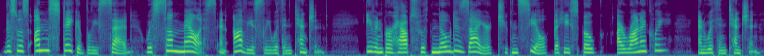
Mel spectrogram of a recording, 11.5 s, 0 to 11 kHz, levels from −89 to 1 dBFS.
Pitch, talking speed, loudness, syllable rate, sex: 240 Hz, 130 wpm, -19 LUFS, 4.8 syllables/s, female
